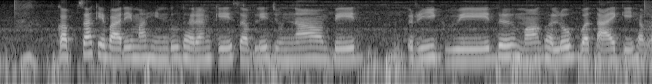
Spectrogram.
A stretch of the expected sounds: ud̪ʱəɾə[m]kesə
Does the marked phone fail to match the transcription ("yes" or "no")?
no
